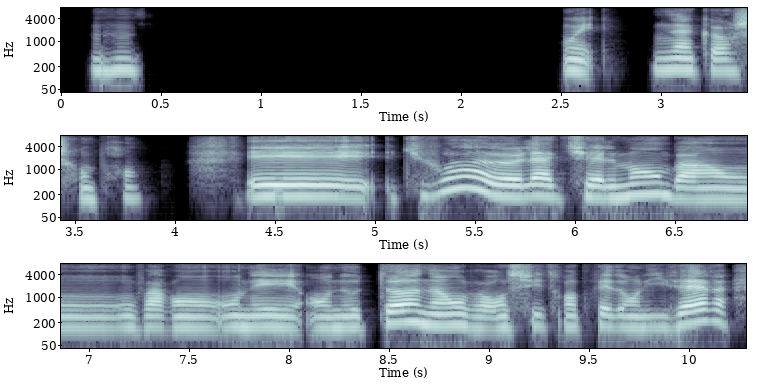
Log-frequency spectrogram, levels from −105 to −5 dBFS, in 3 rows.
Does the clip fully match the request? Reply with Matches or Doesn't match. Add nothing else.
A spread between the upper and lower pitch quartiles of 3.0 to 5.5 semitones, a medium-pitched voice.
Matches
